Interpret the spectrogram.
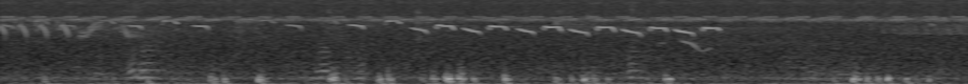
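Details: Woodlark song, a species known to repeat the same motif: clear descending slurred whistles delivered one after another in an even run, with soft low thumps and background hiss beneath.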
